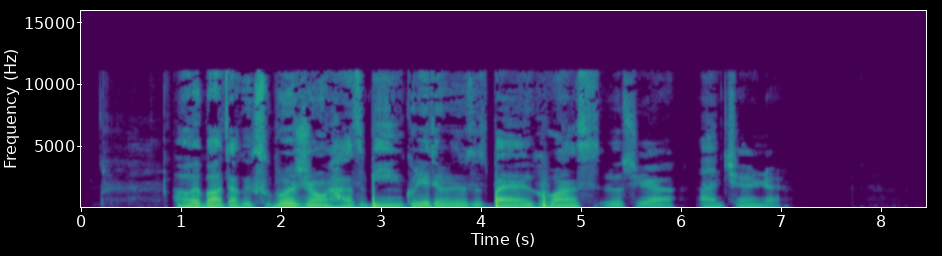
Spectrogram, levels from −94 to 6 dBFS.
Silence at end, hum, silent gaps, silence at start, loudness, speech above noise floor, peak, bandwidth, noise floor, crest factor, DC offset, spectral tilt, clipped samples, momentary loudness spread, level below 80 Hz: 1.5 s; none; none; 0.95 s; -25 LUFS; over 65 dB; 0 dBFS; 11.5 kHz; under -90 dBFS; 26 dB; under 0.1%; -5.5 dB/octave; under 0.1%; 13 LU; -48 dBFS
